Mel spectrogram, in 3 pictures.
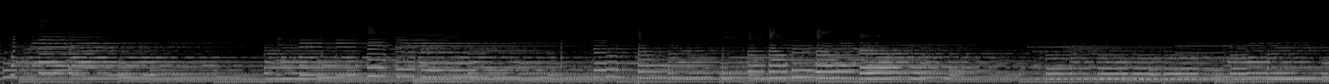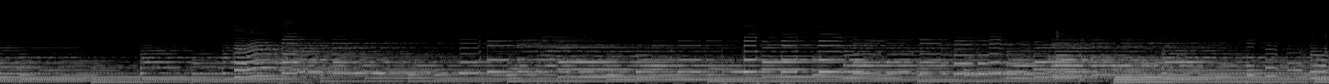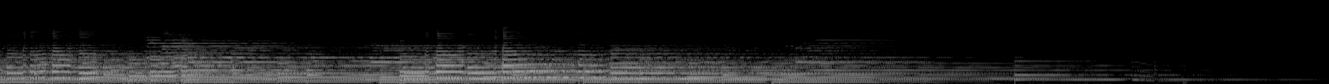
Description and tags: Road to purple sky - Guitar Loop
Created with Studio One, my electric and western guitar.
Loop for game, film and other. I hope it'll be useful)
open, Atmosphere, metallic, searching, Suspense, loop, background, cinematic, film, pizzicato, discreet, repetitive, strings, clipped, movie, loopable, minor, plucked, guitar, slow, Spooky, muted, melancholic, Ambient, repetition, subtle, dreamy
